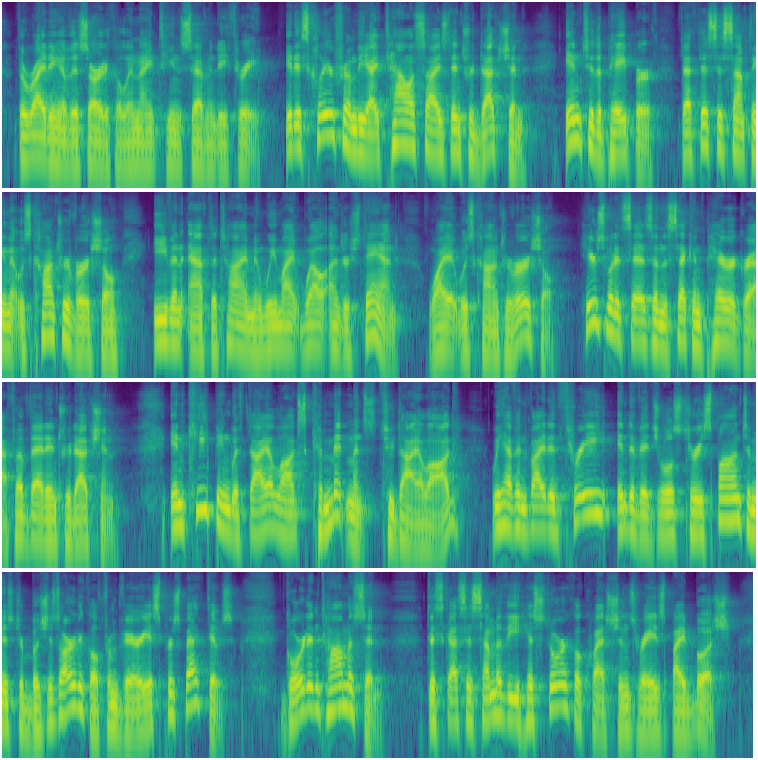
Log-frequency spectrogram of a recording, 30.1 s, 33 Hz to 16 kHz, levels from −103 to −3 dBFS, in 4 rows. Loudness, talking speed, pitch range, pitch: -18 LUFS, 160 wpm, 90-130 Hz, 110 Hz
